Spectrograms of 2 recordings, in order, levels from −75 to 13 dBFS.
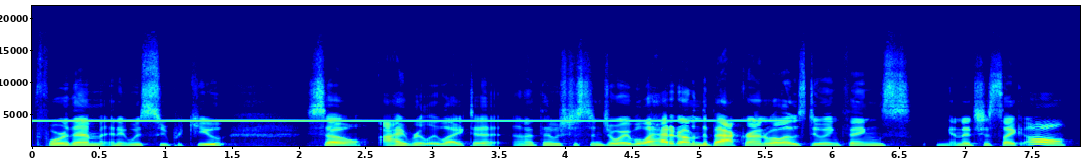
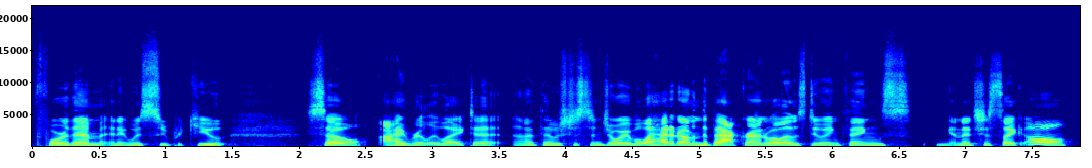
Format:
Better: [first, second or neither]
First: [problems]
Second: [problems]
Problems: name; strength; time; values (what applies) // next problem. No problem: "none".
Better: second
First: high-pitched whine; loud; until 5.5 s; 4 kHz, 6 dB below the speech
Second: none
